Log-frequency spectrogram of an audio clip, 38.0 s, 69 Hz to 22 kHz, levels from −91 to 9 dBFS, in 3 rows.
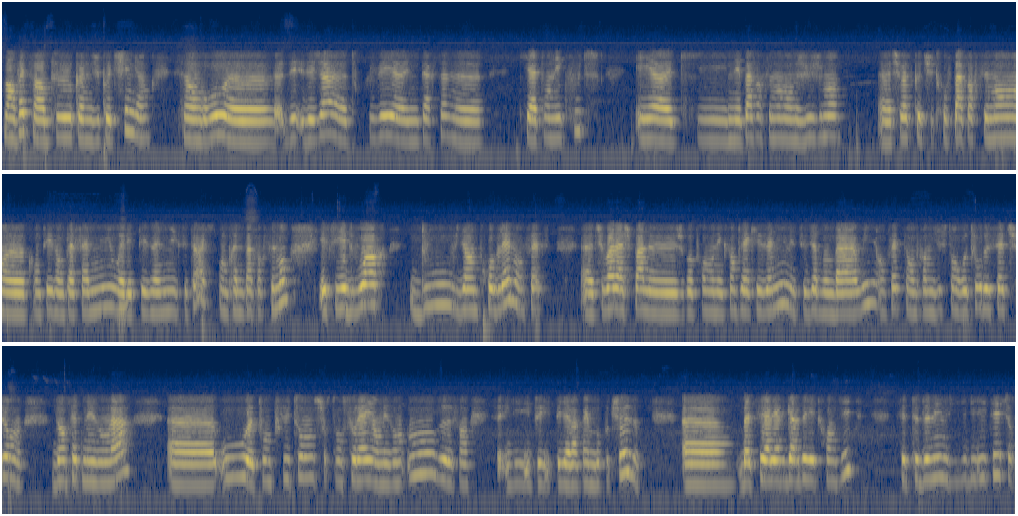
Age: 20-39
